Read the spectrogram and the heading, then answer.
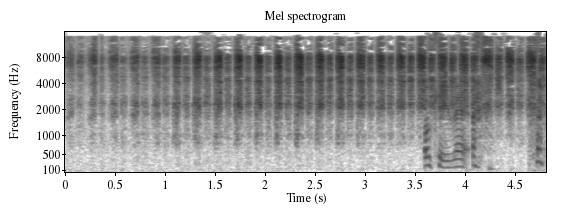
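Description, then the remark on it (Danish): A French bulldog pants hard and raspily in rapid, steady bursts, continuous, as if struggling desperately for air after a short walk; a voice briefly speaks over it near the end. “Den her franske bulldog, den øh, kæmper desperat for at få vejret efter en kort gåtur.”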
